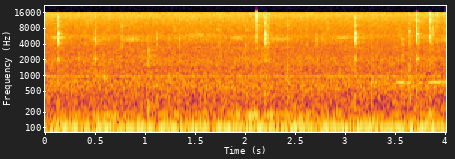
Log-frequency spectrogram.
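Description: Faint, irregular clicks and taps of a stylus writing on a pen tablet, more of them near the end, over a steady low electrical hum.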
